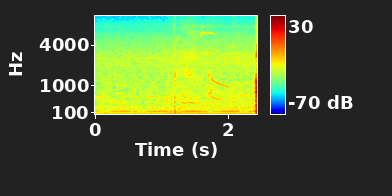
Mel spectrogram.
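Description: A pause in speech: a low steady hum from the sound system, with a few faint, brief high chirps and squeaks behind it.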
